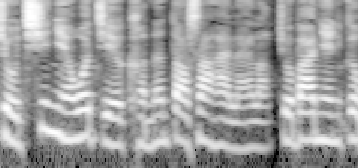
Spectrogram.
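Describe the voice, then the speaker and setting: Against a quiet background, a woman talks at a very fast pace with a medium pitch and ordinary pitch variation. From rural Zhejiang, China (Qiandao Lake). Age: 40s. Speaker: interviewee sharing life story. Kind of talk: personal testimony.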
